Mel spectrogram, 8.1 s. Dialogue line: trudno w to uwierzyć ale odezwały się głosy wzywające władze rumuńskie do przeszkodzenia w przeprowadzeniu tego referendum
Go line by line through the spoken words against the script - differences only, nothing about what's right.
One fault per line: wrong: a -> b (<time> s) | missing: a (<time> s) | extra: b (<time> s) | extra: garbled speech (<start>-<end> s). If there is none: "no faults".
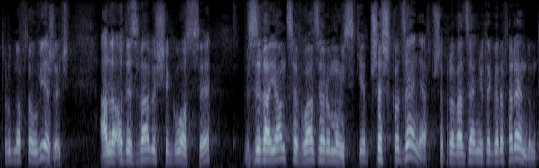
missing: do (5.5 s)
